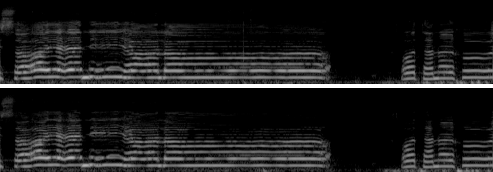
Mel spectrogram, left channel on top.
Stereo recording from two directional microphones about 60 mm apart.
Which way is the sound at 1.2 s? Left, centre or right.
Left.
